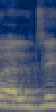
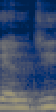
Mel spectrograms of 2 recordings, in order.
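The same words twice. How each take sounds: First: एलजे, the "aljay" way of saying algae. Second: एलजी, the "aljee" way of saying algae. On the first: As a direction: say एलजे, ending on "-jay". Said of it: "कुछ लोग इसको एलजे कहते हैं". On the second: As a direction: say एलजी, ending on "-jee". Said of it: "कुछ लोग एलजी कहते हैं". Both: Shown as a demonstration.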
